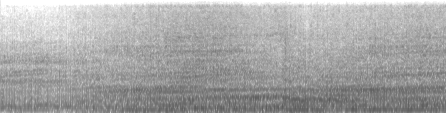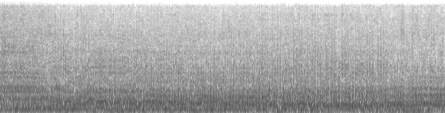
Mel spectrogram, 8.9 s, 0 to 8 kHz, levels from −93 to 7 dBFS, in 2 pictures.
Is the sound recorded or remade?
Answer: remade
